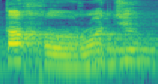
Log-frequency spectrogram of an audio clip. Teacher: تا خا زبر تخ، را جیم پیش رج، تخ رج، را کو پر پڑھیں گے اور جیم میں قلقلہ ہوگا قوی درجے کا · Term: قوی درجے کا قلقلہ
